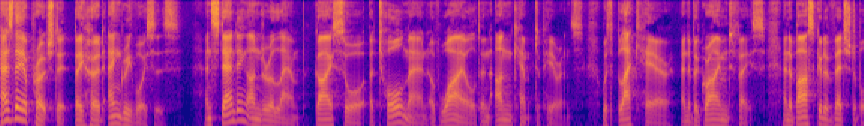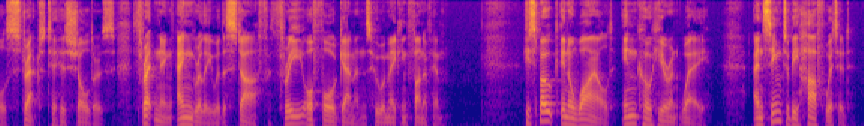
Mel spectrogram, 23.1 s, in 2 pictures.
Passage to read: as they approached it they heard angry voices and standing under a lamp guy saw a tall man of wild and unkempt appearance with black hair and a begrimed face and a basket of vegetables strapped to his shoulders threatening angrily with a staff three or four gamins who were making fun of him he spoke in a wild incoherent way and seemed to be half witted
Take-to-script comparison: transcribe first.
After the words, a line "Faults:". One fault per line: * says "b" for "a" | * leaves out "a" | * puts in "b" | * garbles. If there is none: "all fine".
as they approached it they heard angry voices and standing under a lamp guy saw a tall man of wild and unkempt appearance with black hair and a begrimed face and a basket of vegetables strapped to his shoulders threatening angrily with a staff three or four gamins who were making fun of him he spoke in a wild incoherent way and seemed to be half witted
Faults:
all fine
